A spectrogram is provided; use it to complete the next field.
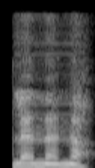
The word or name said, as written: l'ananas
